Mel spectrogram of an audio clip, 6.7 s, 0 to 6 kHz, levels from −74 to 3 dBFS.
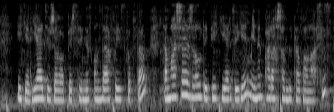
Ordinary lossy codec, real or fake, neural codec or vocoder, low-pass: none; fake; codec, 16 kHz, 16 kbps, FunCodec, trained on Chinese and English, 50 frames a second; 5.4 kHz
